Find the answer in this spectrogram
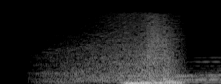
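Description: A whoosh sound effect for an animated logo reveal. After a moment of silence, a rushing swell builds for about a second and a half, then cuts off suddenly into soft, sustained ambient music tones.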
